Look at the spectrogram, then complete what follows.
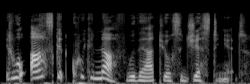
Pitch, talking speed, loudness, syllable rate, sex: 220 Hz, 240 wpm, -21 LUFS, 6.0 syllables/s, female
